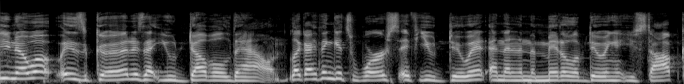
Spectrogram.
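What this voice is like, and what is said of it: Usual voice. Nothing is said of it.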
